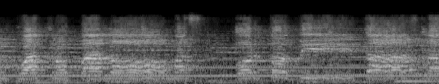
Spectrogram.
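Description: Music with a male voice singing, the melody wavering with vibrato.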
